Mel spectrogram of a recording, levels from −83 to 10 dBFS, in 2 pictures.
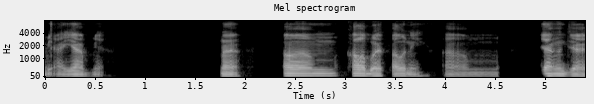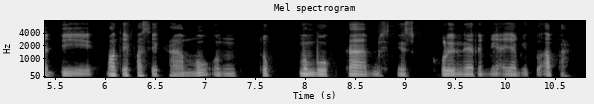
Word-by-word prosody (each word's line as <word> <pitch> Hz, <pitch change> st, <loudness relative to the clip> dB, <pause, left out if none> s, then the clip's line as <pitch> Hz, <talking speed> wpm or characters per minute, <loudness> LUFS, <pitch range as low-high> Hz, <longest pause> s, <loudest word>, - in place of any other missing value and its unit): mie -, -, -3 dB
ayam 80 Hz, 0 st, +3 dB
ya. 80 Hz, 0 st, -9 dB, 1.1 s
Nah, 85 Hz, -2 st, +5 dB, 0.5 s
mmm, 100 Hz, 0 st, +5 dB
kalau 105 Hz, -1 st, +8 dB
boleh 95 Hz, +1 st, +5 dB
tahu 95 Hz, +1 st, +4 dB
nih, 80 Hz, -1 st, -4 dB, 0.2 s
mmm, 85 Hz, 0 st, -6 dB, 0.4 s
yang 95 Hz, -1 st, +7 dB
jadi 85 Hz, 0 st, +1 dB, 0.3 s
motivasi 95 Hz, 0 st, -3 dB
kamu 90 Hz, +8 st, -5 dB
untuk 90 Hz, -2 st, -9 dB, 0.3 s
membuka 85 Hz, -2 st, 0 dB
bisnis 85 Hz, +1 st, -11 dB, 0.2 s
kuliner 85 Hz, -2 st, -1 dB
mie 85 Hz, -2 st, -9 dB
ayam 85 Hz, -2 st, -4 dB
itu -, -, -15 dB
apa? -, -, -7 dB
85 Hz, 120 wpm, -26 LUFS, 85-95 Hz, 1.1 s, kalau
